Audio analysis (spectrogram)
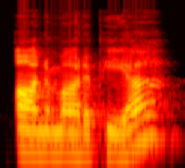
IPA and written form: ɑn ə mɔd ə pi ə (onomatopoeia)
